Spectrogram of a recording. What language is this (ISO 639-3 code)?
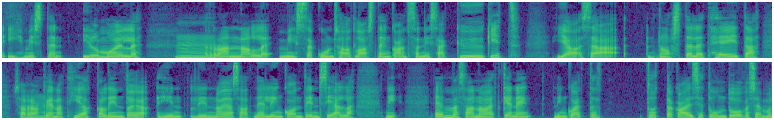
fin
